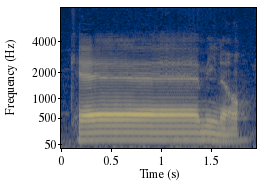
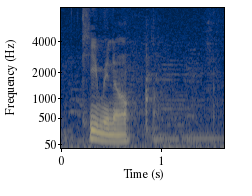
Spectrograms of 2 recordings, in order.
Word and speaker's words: Kimino: Camino. Sorry. Camino. Kimino. K-I-M-I-N-O. Kimino. He's pissed. How dare you mispronounce?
